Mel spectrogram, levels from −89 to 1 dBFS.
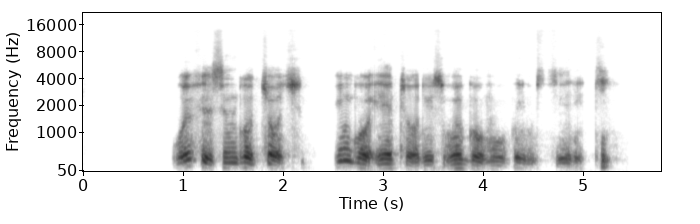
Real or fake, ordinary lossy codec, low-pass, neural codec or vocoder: fake; none; 14.4 kHz; codec, 44.1 kHz, 2.6 kbps, SNAC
